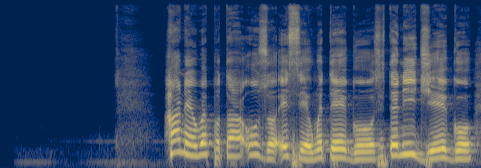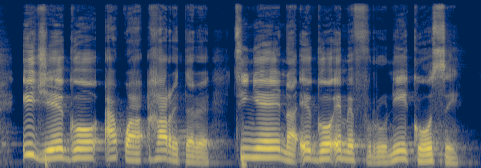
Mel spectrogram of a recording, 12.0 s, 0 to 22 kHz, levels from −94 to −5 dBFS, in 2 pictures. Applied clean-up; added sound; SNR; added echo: none; none; none; none.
